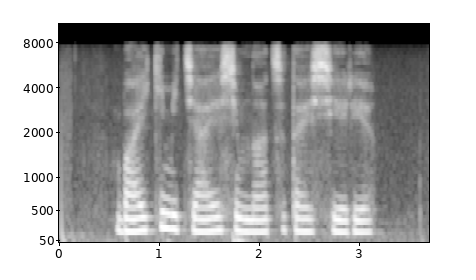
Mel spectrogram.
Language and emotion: Russian, neutral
